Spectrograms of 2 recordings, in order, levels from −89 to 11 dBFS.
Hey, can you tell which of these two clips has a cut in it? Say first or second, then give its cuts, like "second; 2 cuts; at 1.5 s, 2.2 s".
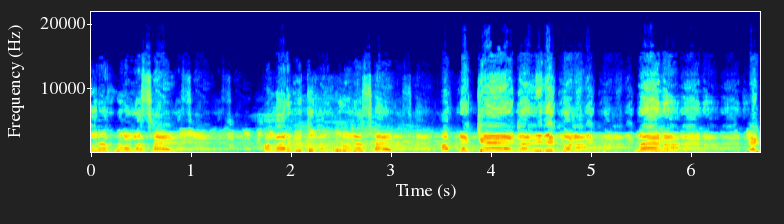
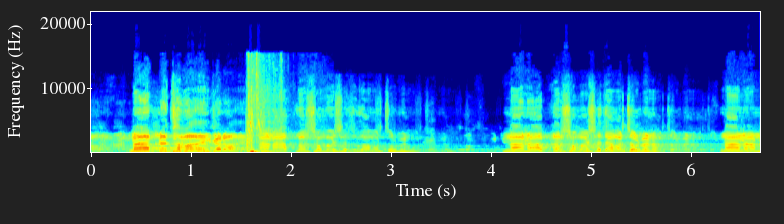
second; 1 cut; at 1.6 s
